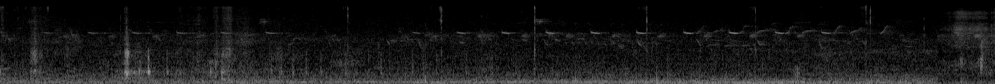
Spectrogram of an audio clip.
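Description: A small bird calling over and over, a short high chirp about three times a second that turns into quicker, more complex notes near the end, over a steady low outdoor rumble. A couple of sharp clicks sound about a second in.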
